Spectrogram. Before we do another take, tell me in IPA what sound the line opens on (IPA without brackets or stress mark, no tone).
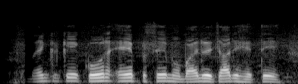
b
